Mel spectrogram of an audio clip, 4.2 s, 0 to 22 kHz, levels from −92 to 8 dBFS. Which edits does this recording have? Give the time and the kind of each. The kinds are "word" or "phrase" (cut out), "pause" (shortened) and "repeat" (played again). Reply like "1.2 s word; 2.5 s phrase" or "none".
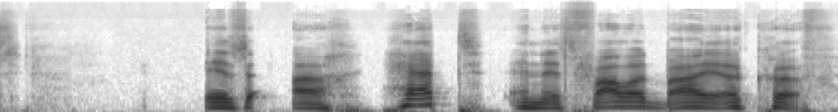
2.5 s pause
